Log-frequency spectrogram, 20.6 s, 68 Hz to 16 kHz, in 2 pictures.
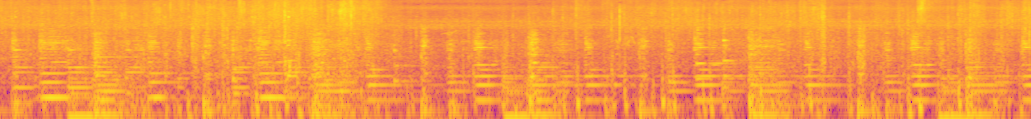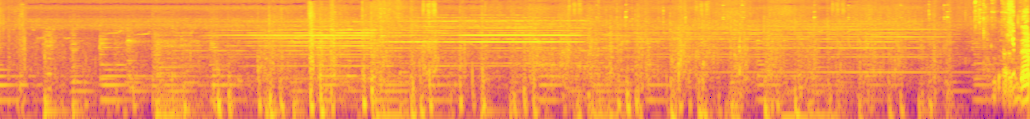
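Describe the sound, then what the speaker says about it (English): Hooves clip-clop in a steady walking rhythm for a long stretch in Red Dead Redemption 2, close and moderately loud, with occasional voices and background game ambience. "What is that horse doing there?"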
